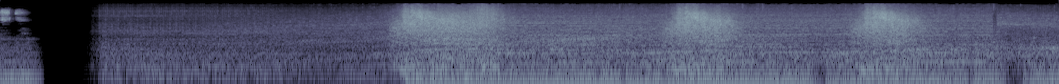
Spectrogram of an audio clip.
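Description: A quad bike engine drones and revs in surges.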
